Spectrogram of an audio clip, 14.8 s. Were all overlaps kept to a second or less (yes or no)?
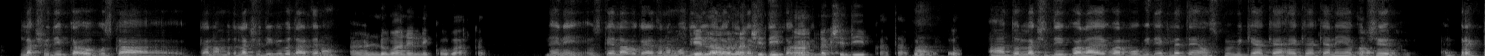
no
